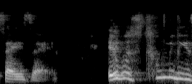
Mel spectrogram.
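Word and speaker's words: Saiizaii: z a i i a lot of people pronounced it um Sai Z because my people also call me Sai but it was say Z it was too many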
